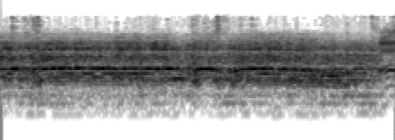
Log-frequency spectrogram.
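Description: A loud, sustained train whistle blows steadily for several seconds at the opening of the Railroad Hour radio show, its chord-like tone holding strong as the train approaches, with no voices over it.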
